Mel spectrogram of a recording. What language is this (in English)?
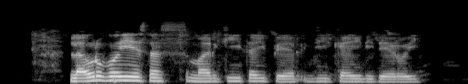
Esperanto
